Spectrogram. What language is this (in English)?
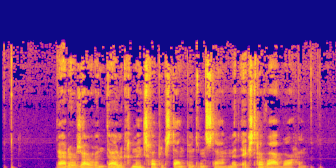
Dutch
